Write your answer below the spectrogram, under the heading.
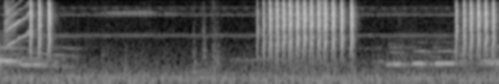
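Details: A Eurasian tree sparrow fights with clear, rolling chattering. Two short bursts of quick, harsh, evenly spaced chirps stand out, separated by a quiet stretch with faint background hiss.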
